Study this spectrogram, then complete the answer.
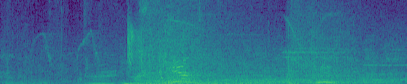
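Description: A magic bolt crackles and zaps down from the sky.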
